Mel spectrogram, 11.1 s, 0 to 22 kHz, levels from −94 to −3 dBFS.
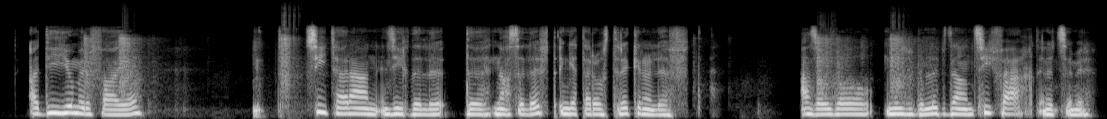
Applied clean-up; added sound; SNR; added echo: neural mask model RNNoise.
